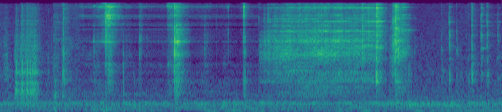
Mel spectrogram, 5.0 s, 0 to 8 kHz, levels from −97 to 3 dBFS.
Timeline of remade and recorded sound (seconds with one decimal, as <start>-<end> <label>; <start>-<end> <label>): 0.0-0.8 recorded; 0.8-2.6 remade; 2.6-5.0 recorded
